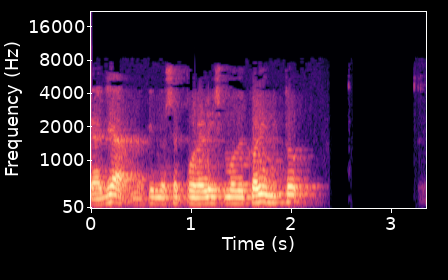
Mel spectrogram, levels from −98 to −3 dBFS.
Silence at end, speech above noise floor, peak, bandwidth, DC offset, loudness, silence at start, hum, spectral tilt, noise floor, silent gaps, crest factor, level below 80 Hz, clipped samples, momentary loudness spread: 1.1 s; over 79 dB; 0 dBFS; 7.4 kHz; under 0.1%; -12 LUFS; 0 s; none; -8 dB/octave; under -90 dBFS; none; 12 dB; -54 dBFS; under 0.1%; 8 LU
